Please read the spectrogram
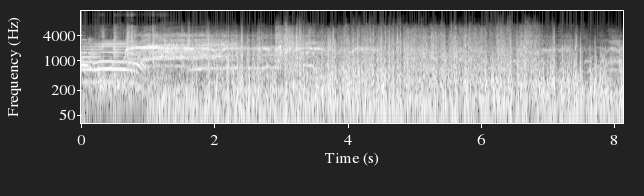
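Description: Riders on a dive coaster screaming in long held cries as the train goes over the vertical drop, giving way after about three seconds to a loud rush of wind over the microphone and the rumble of the train as it plunges.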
